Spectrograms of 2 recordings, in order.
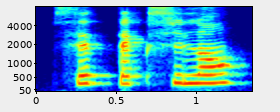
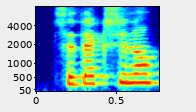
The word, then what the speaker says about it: c'est excellent: T at the end will not be pronounced because it's a consonant. C'est excellent, Pierre.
